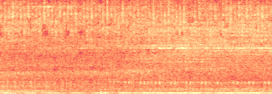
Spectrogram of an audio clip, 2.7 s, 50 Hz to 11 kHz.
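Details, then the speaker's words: 2000 Toyota Celica GTS, 2ZZ engine, warm at 90 °C, after the IAC valve was cleaned and fixed (had idled at 1800 rpm): steady, even idle hum around 750 rpm with no hunting or surging. Normal idle. "h so you can see here that is is idling properly now it's at it's been running the whole time as that operating temperature and uh that's a pretty good Idol pretty good operating temperature"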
